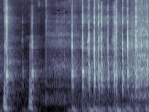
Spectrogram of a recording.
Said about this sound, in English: This is going to be loud because I've got a loud keyboard.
